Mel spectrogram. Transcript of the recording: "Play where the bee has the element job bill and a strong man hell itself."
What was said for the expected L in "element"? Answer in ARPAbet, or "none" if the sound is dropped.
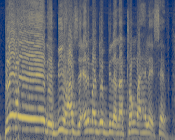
N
